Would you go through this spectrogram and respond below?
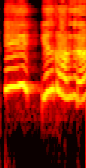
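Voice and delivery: sharp, high scolding; scolding mother. Acted. Mother demanding why her son is crying, scolding. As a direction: snap at a crying child.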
